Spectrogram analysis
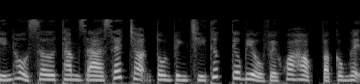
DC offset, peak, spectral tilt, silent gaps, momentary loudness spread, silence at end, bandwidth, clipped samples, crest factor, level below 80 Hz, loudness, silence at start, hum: under 0.1%; -6 dBFS; -6 dB/octave; none; 4 LU; 0 s; 8.8 kHz; under 0.1%; 16 dB; -48 dBFS; -23 LUFS; 0 s; none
